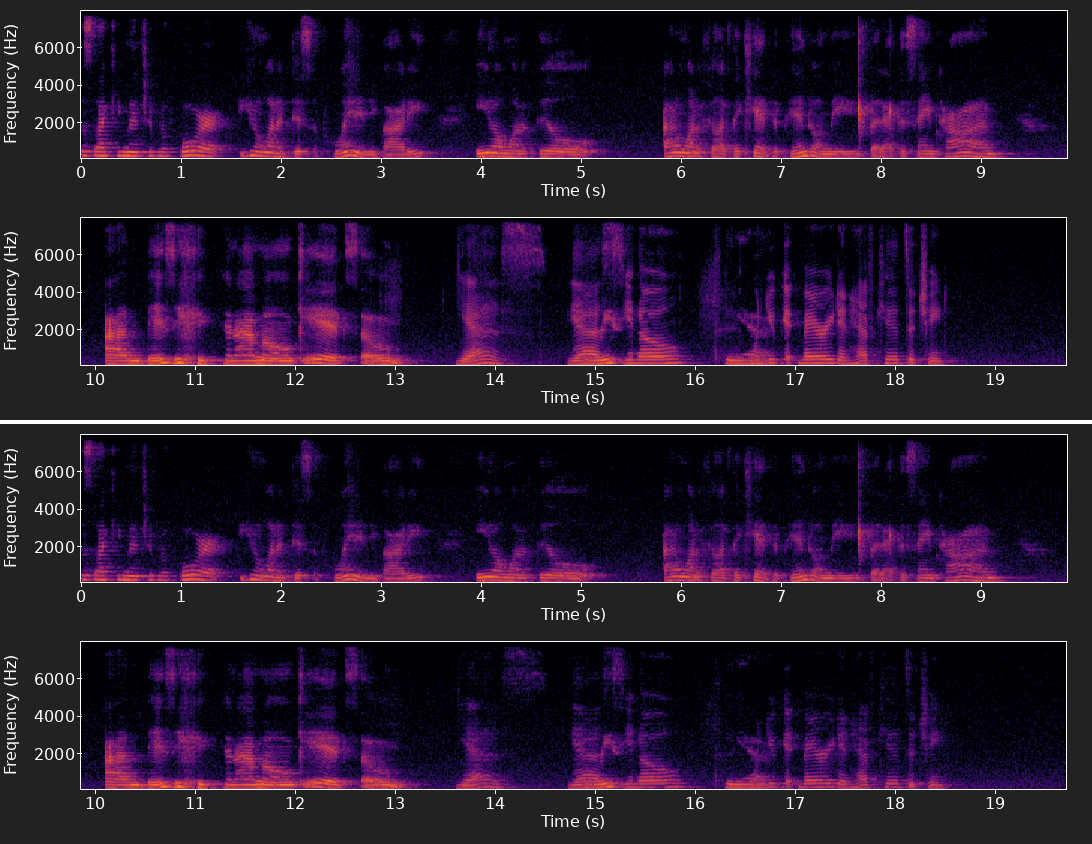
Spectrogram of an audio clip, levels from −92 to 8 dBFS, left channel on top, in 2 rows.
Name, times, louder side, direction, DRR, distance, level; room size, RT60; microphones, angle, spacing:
voice 1, 0.0-3.4 3.9-5.1 5.8-9.2 10.1-13.1 14.9-15.2 16.3-16.8, left 2 dB, 20° left, 0.4 m, -32 dB
voice 2, 13.6-14.1 14.7-15.9 16.1-16.3 16.5-18.5, left 5 dB, 80° left, 0.5 m, -37 dB
14.5 x 7.0 x 5.3 m
head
